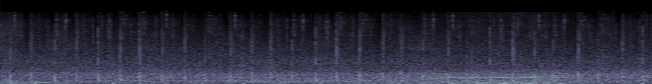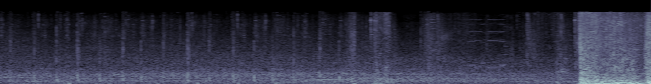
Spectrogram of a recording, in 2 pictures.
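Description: Footsteps of a game character run quickly over hard ground.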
